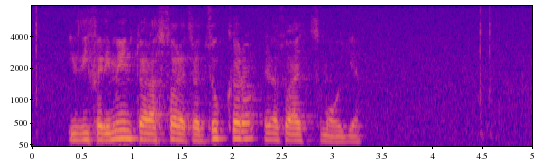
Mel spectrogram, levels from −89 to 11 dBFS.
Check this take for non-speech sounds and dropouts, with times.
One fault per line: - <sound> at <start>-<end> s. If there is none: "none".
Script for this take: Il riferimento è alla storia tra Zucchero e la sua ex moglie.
none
